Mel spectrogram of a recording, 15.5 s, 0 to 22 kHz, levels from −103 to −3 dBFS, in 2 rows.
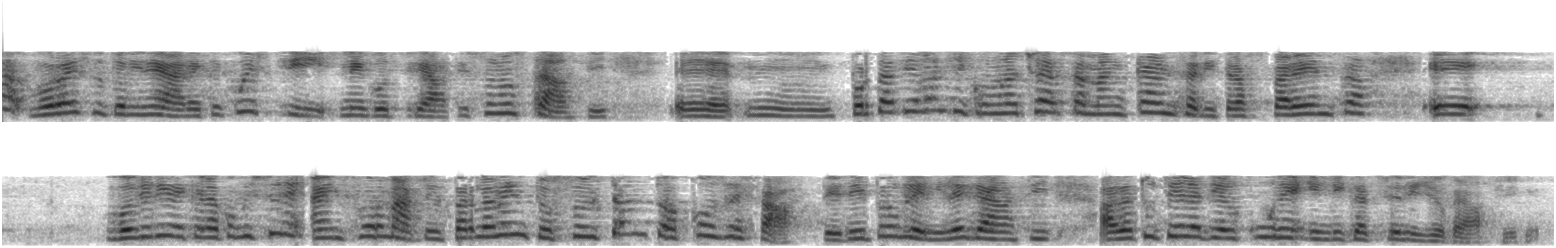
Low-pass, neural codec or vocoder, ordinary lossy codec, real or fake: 7.2 kHz; vocoder, 22.05 kHz, 80 mel bands, HiFi-GAN; AAC, 16 kbps; fake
